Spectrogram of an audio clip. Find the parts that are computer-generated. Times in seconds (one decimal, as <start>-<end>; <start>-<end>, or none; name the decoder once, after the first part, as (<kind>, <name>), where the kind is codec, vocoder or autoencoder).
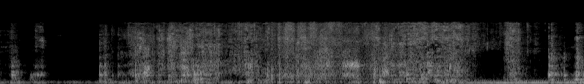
2.7-3.9 (codec, ZipCodec)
